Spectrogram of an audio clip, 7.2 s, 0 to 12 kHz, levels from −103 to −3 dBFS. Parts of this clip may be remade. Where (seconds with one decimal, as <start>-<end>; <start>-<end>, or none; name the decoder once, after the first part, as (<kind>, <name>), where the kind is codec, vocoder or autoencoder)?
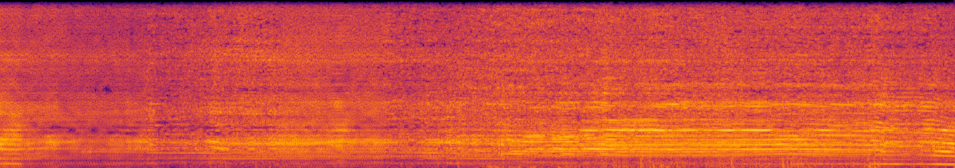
0.0-1.1 (vocoder, Vocos); 2.1-2.9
